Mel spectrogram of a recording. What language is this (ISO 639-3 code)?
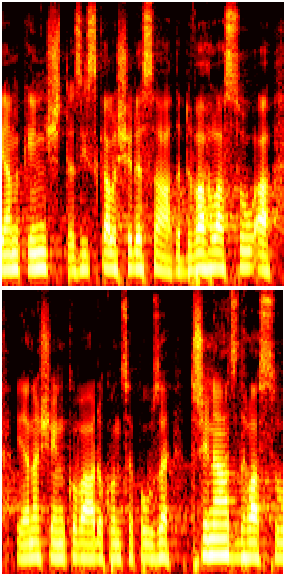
ces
